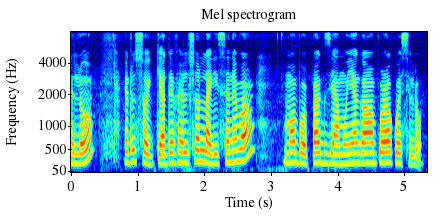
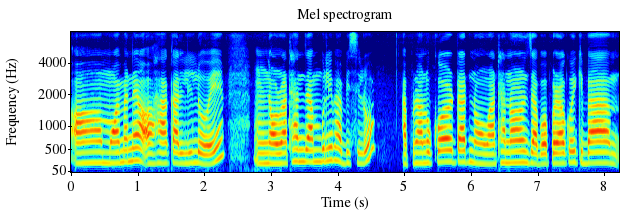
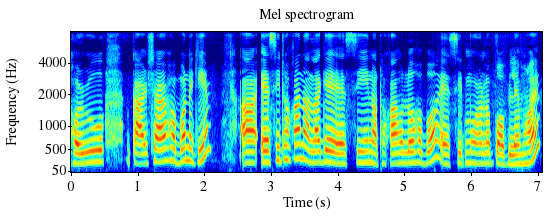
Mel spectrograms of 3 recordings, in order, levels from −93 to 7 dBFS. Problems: none marked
